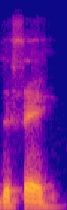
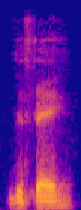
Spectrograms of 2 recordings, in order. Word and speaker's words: défait: It looks like des fate, but the French pronounce it défait. Isn't that similar to defeat, défait?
